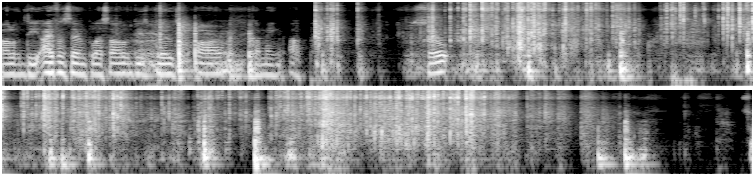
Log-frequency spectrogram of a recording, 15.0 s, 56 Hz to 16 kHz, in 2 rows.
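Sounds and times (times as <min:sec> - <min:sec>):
packaging crinkling and rustling: 0:03.2 - 0:13.7.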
